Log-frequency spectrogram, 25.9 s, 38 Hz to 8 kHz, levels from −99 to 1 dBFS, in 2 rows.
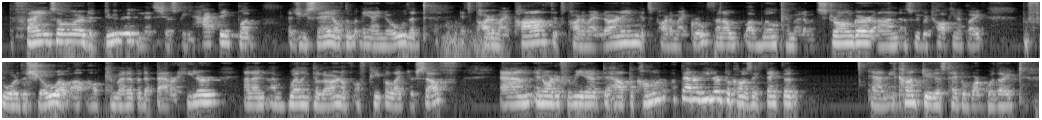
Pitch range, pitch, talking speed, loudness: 135-170 Hz, 150 Hz, 225 wpm, -26 LUFS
